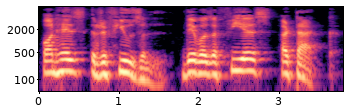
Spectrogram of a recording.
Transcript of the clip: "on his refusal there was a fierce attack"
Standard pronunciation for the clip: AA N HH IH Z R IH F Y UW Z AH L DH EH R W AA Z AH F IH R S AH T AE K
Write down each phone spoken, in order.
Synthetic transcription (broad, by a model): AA N HH IH Z R IH F Y UW Z AH L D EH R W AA Z AH F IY R S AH T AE K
